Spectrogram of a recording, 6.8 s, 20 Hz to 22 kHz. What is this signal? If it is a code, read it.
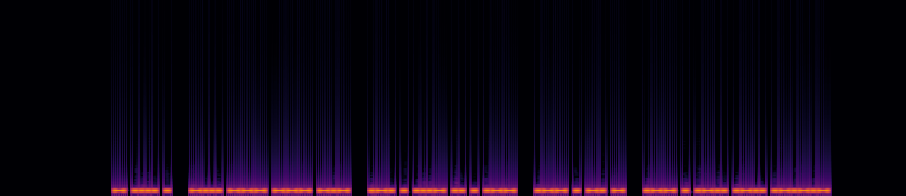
Morse code, heard as a keyed tone, about 49 wpm, 700 Hz. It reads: THE BOOK REVIEW WENT WELL.
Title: Sentences from Top 1000 Words - Review Part 6 - 50wpm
